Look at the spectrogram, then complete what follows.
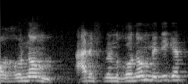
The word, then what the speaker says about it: غنم: اسمه غنم. الأجانب بنطقوه خنم بالخاء، لكن هو غنم.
